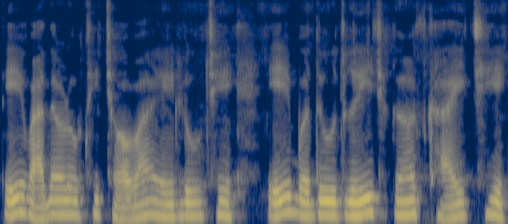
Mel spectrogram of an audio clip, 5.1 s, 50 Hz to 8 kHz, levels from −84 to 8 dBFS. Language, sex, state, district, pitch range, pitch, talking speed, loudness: Gujarati, female, Gujarat, Valsad, 130-140 Hz, 135 Hz, 120 wpm, -19 LUFS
